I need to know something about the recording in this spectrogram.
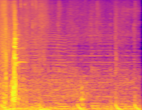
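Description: Driver striking a golf ball off the tee: one sharp crack about a quarter of a second in, over background music.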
